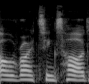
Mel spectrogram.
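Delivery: ordinary talk, nothing marked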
